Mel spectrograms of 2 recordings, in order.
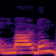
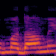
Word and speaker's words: madame: Okay, ये French word है, तो अगर आप चाहो तो इंग्लिश में इसको मैडम बोल सकते हो, but basically if यू गो in French तो इसका प्रोनाउंसिएशन जो है वो मदामे ही होता है।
